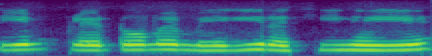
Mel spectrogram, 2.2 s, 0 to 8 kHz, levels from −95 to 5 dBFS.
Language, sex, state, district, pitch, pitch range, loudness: Hindi, female, Uttarakhand, Tehri Garhwal, 235 Hz, 225-245 Hz, -13 LUFS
